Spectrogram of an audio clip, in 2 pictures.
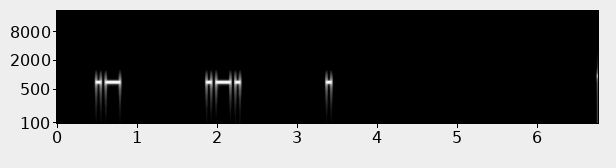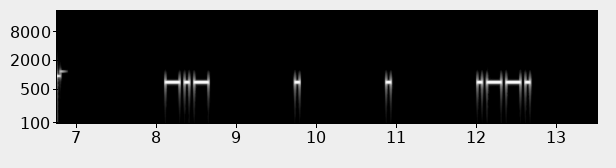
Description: Morse code, heard as a keyed tone, about 20 wpm, spaced as for 7 wpm, 700 Hz. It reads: ARE KEEP
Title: 6x Character Spacing - Top 300 Words - 20wpm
